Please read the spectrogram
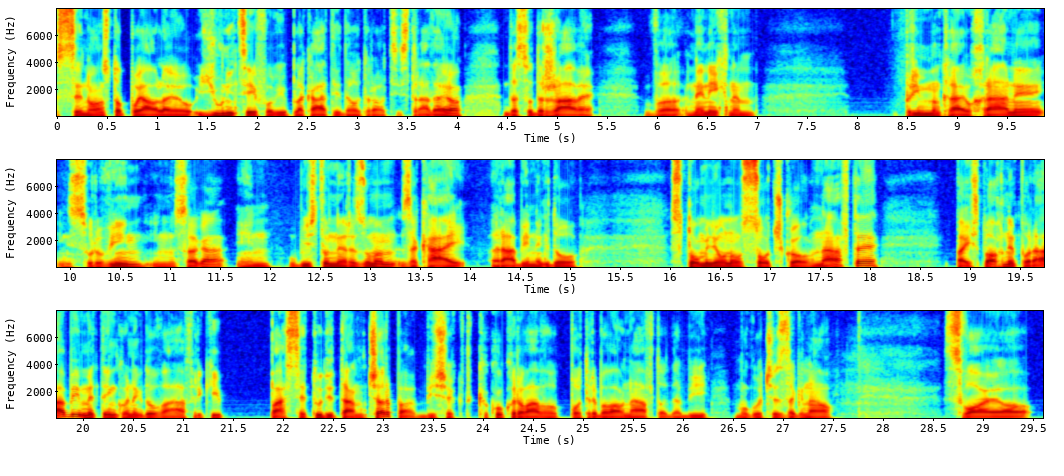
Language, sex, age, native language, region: Slovenian, male, 30-49, Slovenian, Central Slovenia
